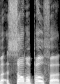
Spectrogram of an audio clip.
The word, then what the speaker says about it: Sopha: And I am I am Sopha. That is how you uh pronounce my name.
